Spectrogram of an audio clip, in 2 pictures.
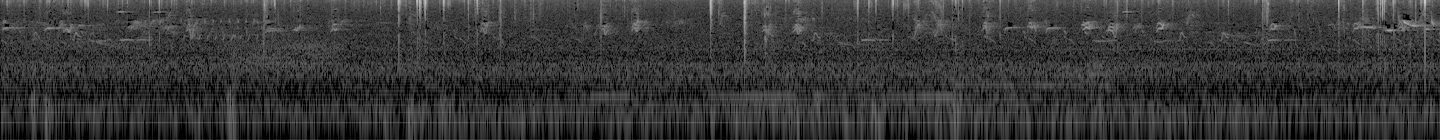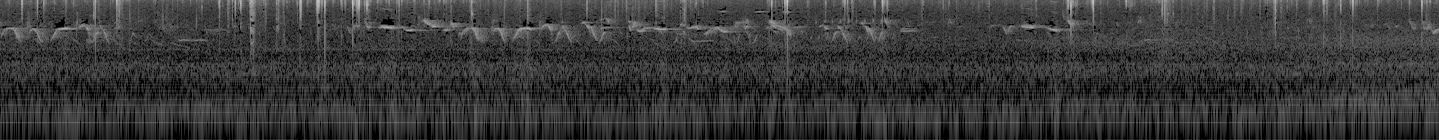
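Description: Faint, scattered chirps of small birds, busiest in the middle of the stretch, with sharp clicks here and there over a low steady rumble.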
